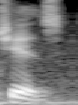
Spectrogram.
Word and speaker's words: Czyz: It's Czyz. CZYZ if you Google search it. So don't misspell it because bad things come up.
